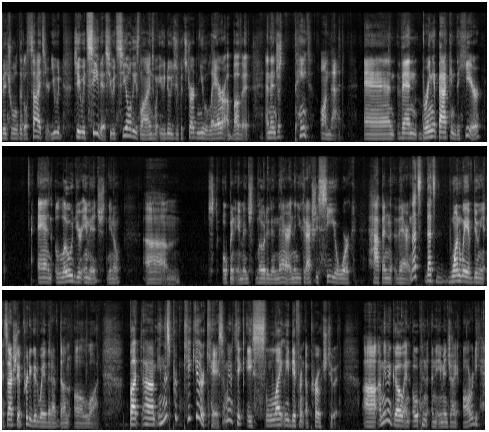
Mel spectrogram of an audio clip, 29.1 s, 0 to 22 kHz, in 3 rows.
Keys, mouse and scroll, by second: 11.6-13.4 drag, 27.3-29.0 drag.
